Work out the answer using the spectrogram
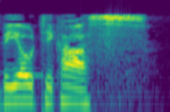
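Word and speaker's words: biotikos (βιωτικός): In the Greek, B-I-O-T-I-K-O-S, biotikos, B-I-O, that's the long O, the omega, T-I-K-O-S. In fact, biotikos, it looks like biotikos, only the omega is the, looks like a W, but otherwise it looks like standard English letters there, B-I-O, B-I-O-T-I-K-O-S, biotikos. That's the long O omega and the short O omicron.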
